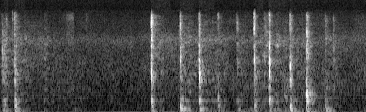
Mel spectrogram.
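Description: Typing on a computer keyboard: a couple of keystrokes, a short pause, then an irregular run of about a dozen sharp key clicks.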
